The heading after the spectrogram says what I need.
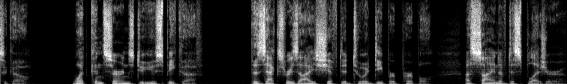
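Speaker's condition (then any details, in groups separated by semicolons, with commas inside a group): No condition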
